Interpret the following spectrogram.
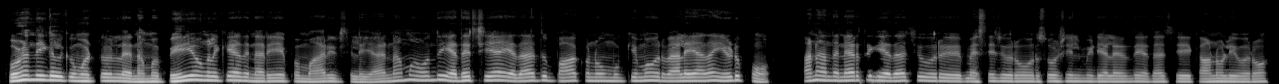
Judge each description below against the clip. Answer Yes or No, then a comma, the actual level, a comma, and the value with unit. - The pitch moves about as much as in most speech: Yes, average, 4.6 semitones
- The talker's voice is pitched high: No, medium, 160 Hz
